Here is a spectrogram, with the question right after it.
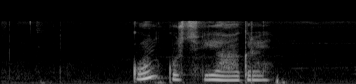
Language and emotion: Russian, neutral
